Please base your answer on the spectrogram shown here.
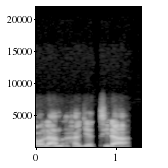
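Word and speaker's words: עולם היצירה: En hebreo se pronuncia Olam HaYetzirah.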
